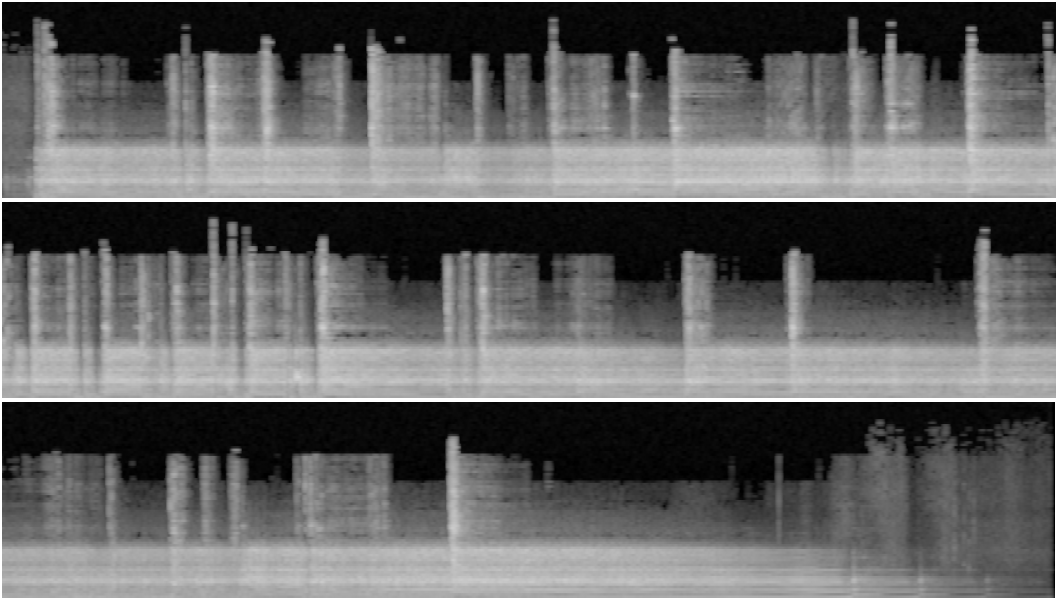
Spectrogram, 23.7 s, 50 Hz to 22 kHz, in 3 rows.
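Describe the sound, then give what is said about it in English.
Electric guitar fuzz from a silicon Fuzz Face pedal played into an Eminence Swamp Thang and DV77 combo cab: thick, saturated chords and riffs ring loud and unbroken before fading out at the end. “So the first one, silicone fuzz face, going to be into the Eminence Swamp Thang and DV77 combo cab. And here we go.”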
